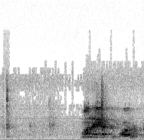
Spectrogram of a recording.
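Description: A man's voice speaking from about a second in, over a steady low hum.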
